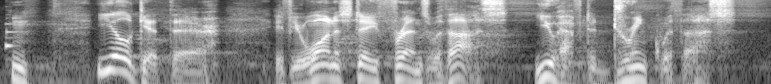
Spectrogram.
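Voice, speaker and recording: An actor playing a boisterous, goading drinker with a hearty, taunting manner and a menacing edge, in a video game. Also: male voice, on the low side, huge pitch swings, slow pace, fairly bright tone, big-room sound, soft background music, full character voice. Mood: smug goading.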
